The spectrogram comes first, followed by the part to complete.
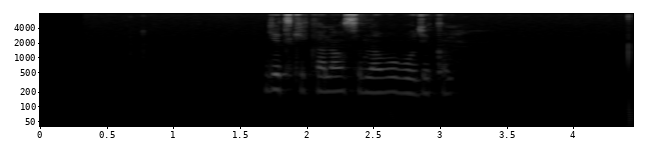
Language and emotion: Russian, neutral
